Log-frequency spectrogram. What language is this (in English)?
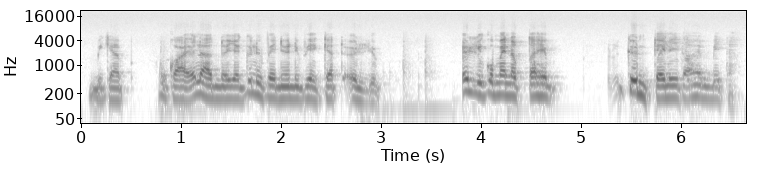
Finnish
